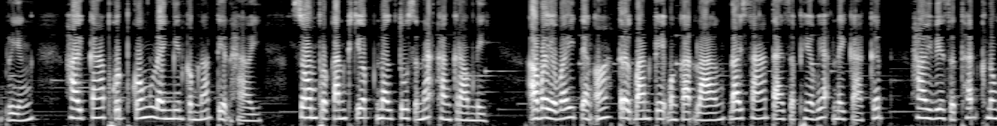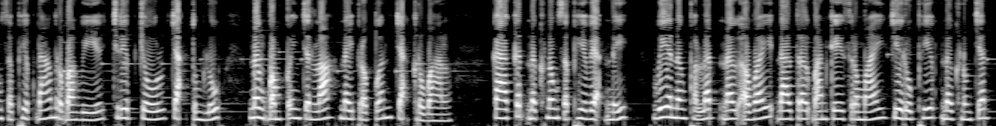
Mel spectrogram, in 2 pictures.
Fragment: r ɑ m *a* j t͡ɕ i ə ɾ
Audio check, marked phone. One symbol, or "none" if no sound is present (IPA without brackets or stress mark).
a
